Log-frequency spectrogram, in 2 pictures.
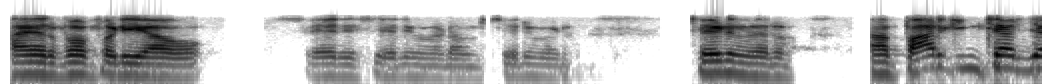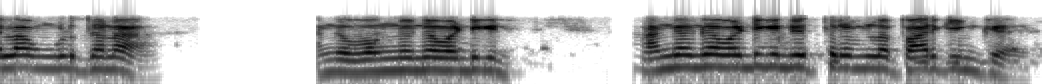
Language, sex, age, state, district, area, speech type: Tamil, male, 60+, Tamil Nadu, Krishnagiri, rural, conversation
